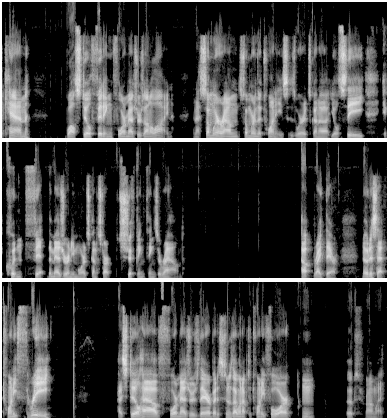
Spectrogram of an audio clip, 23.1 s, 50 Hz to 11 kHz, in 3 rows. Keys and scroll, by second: 0.3 Up, 2.7 Up, 2.9 Up, 10.9 Up, 12.0 Up, 12.1 Up, 12.9 Up, 14.6 Down, 20.7 Down.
